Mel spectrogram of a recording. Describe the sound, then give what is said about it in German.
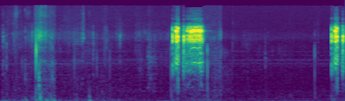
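A camera shutter of a text-reading device clicks sharply twice as it photographs a bottle of dishwashing liquid in a kitchen, each a crisp mechanical snap with a bright high-pitched burst, separated by about two seconds of near silence, preceded by faint handling noises. “Schnelles Lesen. Kamera bereit.”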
